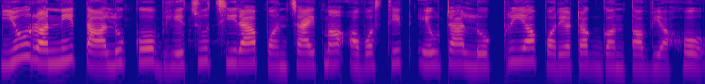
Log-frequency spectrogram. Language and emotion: Nepali, neutral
